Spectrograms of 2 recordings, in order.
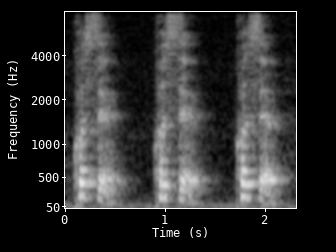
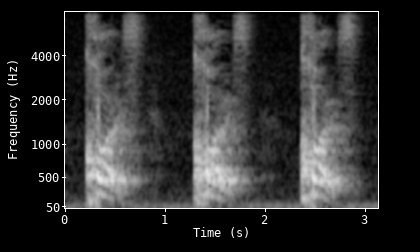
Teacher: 우리나라의 코스라고 발음을 했을 때는 그냥 코스, 코스 바로 소리가 나오지만 영어에서는 소리가 멈춘 느낌이 하나가 있어요.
